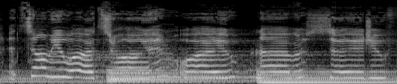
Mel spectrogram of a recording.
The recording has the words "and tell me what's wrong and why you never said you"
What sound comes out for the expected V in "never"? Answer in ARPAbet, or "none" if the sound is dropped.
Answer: V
